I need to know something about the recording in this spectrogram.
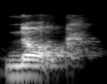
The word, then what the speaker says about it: knock: The K as in knock, no, knickers, and knee.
